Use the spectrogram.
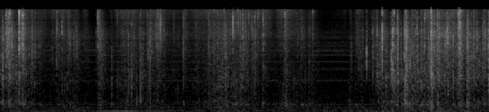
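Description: Fingertips rub across thin newsprint newspaper sheets resting on a bed, then pick up and fold the pages. The result is a soft, continuous crinkling rustle that is bright and high-heavy, with louder crackly bursts near the start and again toward the end.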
